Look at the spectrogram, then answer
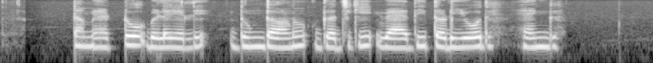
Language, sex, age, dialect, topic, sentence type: Kannada, female, 18-24, Dharwad Kannada, agriculture, question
